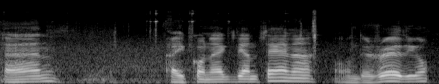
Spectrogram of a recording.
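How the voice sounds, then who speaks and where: A man presents gear in a casual vlog style at a slow, unhurried pace. His voice sits at a middling pitch, and he often repeats himself as he points things out. There is faint vehicle noise around him. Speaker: gadget review vlogger. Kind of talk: casual hands-on product demo, addressing viewers. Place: in and around a parked pickup truck.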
